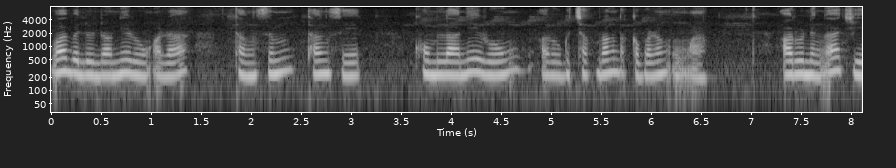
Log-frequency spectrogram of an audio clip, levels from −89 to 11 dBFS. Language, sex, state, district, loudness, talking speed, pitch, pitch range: Garo, female, Meghalaya, West Garo Hills, -20 LUFS, 95 wpm, 230 Hz, 220-245 Hz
